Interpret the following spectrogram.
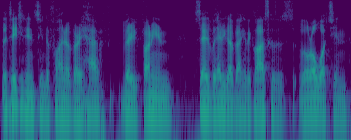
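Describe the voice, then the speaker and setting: Aussie male co-host, low and very clean-toned, straightforward storyteller. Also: little pitch movement, fast, a bit bright, smooth. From Tasmania, Australia. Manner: plain, matter-of-fact, short answers. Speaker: podcast co-host. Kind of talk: casual storytelling chat. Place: public library.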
